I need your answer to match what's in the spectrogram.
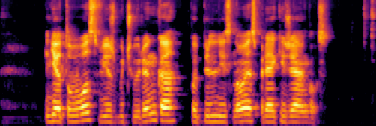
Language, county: Lithuanian, Marijampolė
